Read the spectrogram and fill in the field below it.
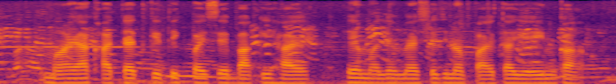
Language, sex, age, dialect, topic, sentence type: Marathi, male, 25-30, Varhadi, banking, question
